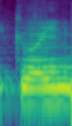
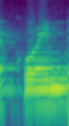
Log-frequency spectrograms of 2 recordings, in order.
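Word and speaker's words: quoin: इसको जब बेसिकली क्योइन भी प्रोनाउंशिएट करते हैं, या कोइन एक्चुअल प्रोनाउंसिएशन इसका कोइन ही होता है।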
